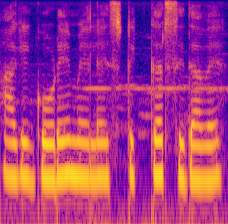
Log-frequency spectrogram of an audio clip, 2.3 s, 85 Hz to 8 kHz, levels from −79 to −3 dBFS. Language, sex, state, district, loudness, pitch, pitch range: Kannada, female, Karnataka, Bangalore, -15 LUFS, 220 Hz, 220-230 Hz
